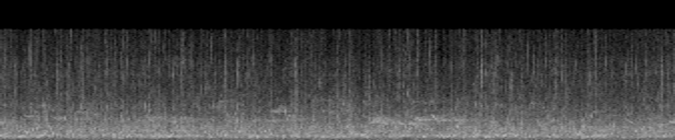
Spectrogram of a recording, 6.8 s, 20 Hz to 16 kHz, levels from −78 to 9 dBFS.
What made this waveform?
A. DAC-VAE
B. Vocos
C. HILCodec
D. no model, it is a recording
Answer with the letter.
D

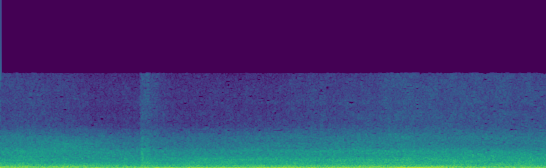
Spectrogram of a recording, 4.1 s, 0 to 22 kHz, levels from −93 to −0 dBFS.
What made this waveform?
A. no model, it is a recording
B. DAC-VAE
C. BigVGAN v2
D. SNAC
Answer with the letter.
B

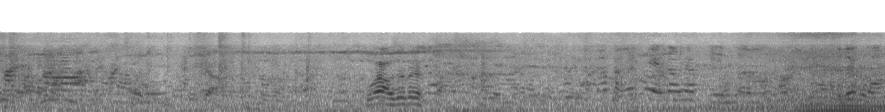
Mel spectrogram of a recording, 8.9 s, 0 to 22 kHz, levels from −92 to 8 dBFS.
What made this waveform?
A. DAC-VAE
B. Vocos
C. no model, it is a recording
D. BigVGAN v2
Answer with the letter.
A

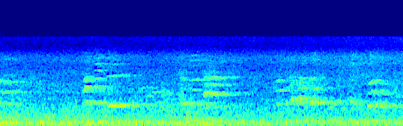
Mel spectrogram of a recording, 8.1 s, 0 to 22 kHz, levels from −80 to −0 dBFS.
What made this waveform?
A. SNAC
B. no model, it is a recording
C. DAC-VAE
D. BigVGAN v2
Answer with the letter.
B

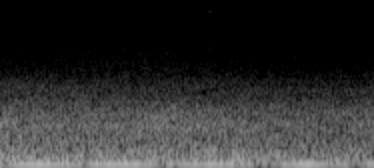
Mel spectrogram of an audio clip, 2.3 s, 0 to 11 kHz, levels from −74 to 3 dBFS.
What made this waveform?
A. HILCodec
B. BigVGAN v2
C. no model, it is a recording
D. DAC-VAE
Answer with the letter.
D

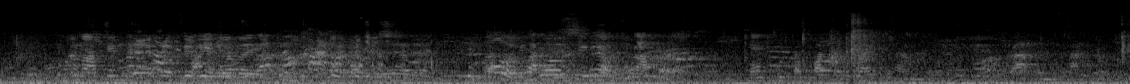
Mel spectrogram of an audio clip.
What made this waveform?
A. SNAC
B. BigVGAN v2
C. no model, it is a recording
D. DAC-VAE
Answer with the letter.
C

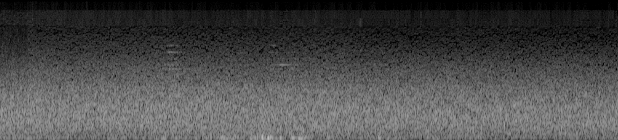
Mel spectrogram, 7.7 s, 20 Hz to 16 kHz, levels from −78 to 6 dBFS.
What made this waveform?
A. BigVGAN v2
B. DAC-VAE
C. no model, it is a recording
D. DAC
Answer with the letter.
C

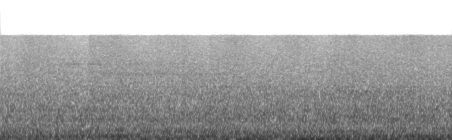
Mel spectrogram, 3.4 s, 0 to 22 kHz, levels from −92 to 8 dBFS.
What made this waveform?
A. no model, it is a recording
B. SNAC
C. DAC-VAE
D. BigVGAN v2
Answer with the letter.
A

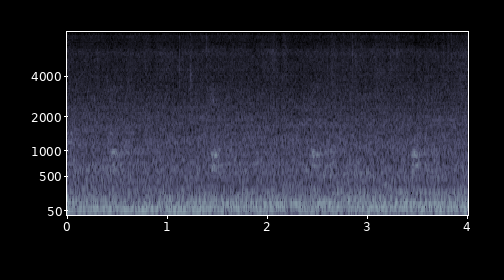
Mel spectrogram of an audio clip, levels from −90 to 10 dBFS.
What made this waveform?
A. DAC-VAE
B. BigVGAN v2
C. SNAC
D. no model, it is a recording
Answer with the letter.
A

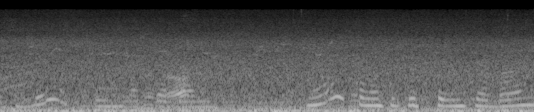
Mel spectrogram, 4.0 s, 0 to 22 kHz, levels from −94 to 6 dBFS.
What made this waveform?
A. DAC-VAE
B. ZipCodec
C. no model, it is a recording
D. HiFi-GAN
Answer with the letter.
C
